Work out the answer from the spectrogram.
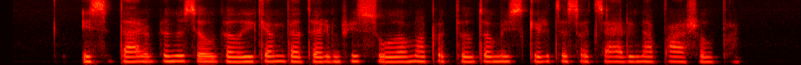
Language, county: Lithuanian, Vilnius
